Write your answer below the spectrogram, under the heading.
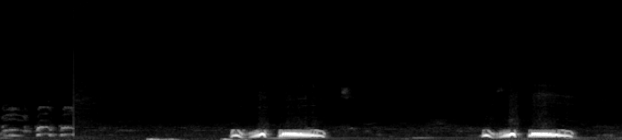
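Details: Spotted dove calling, played to stir and train decoy birds for trapping: two coo phrases about two and a half seconds apart, each a quick double rising note then a long, slowly falling coo; a few faint soft notes and thumps before.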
